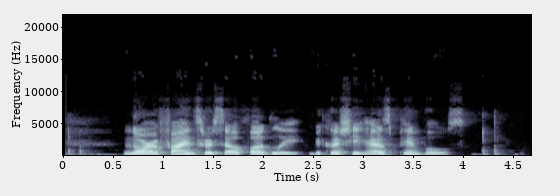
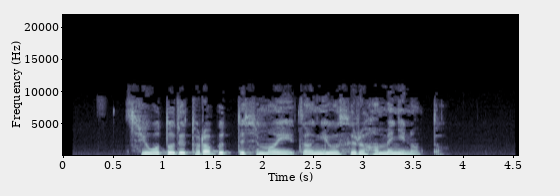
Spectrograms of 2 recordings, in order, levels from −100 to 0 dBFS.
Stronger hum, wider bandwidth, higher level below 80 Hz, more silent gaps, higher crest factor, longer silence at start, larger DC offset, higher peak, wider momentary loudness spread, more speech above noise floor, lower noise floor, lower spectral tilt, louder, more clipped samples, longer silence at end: neither; about the same, 9 kHz vs 9.4 kHz; first, -56 dBFS vs -76 dBFS; neither; about the same, 18 dB vs 18 dB; second, 0.05 s vs 0.65 s; neither; about the same, -6 dBFS vs -6 dBFS; first, 13 LU vs 9 LU; second, 26 dB vs 51 dB; second, -48 dBFS vs -73 dBFS; about the same, -5.5 dB/octave vs -6 dB/octave; about the same, -22 LUFS vs -23 LUFS; neither; second, 0.3 s vs 0.8 s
